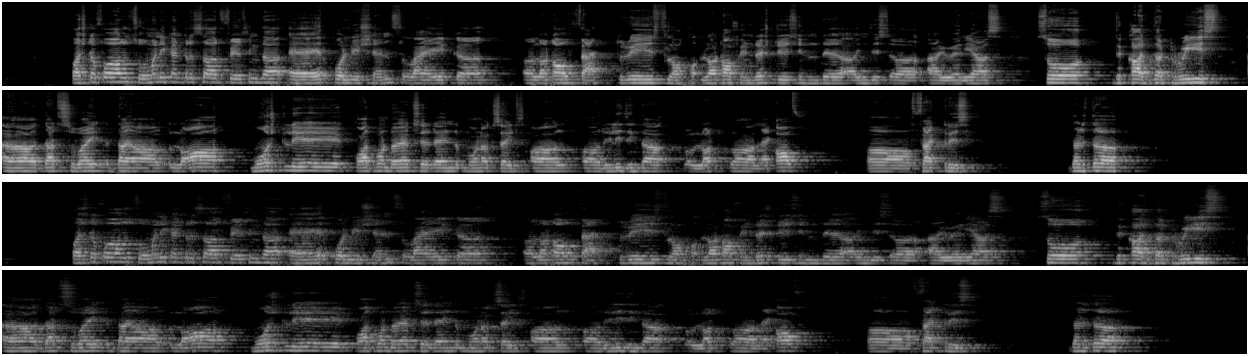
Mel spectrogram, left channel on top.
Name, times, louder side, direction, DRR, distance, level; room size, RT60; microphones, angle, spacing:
voice 1, 0.7-4.9 5.2-10.0 10.4-12.2 12.5-20.5 21.1-22.2 23.1-23.6, left 6 dB, 85° left, 11 dB, 0.6 m, -27 dB
8.6 x 3.5 x 5.2 m, 0.76 s
head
